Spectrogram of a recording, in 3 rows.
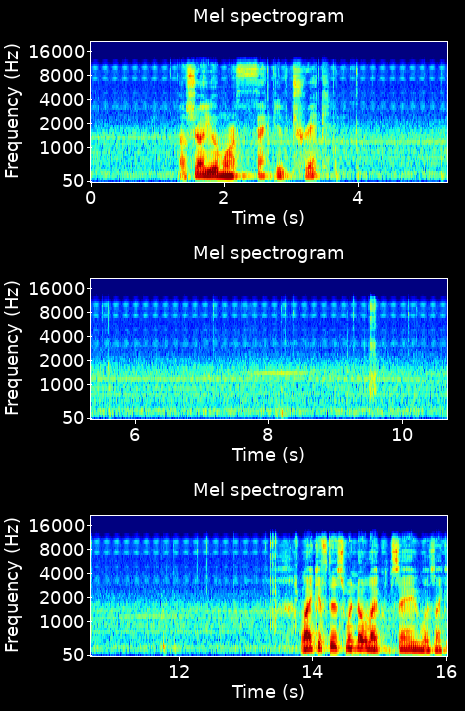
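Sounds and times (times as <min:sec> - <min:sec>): background hiss and hum: 0:00.0 - 0:16.0.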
